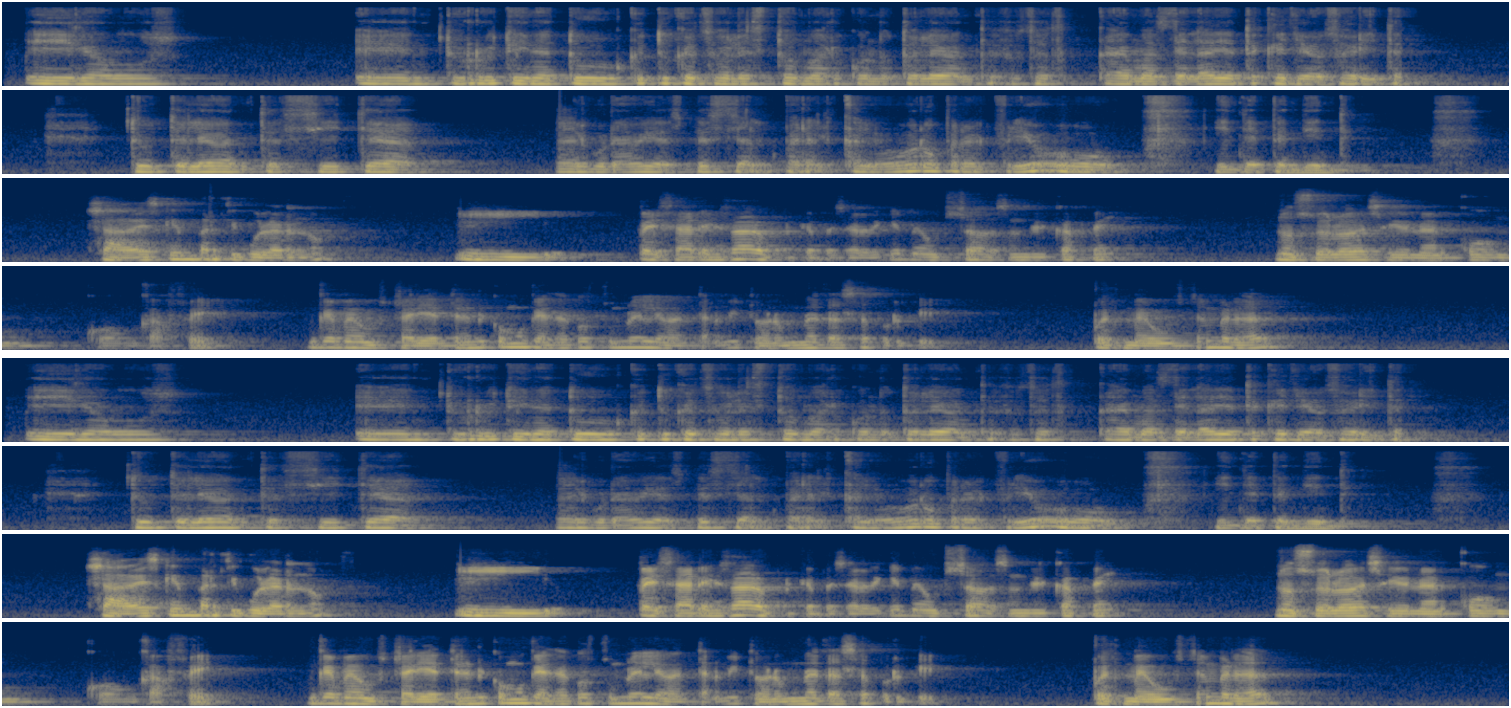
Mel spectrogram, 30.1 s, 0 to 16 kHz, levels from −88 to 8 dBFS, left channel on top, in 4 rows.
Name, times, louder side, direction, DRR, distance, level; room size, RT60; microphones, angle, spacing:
voice 1, 0.1-0.9 1.8-7.0 7.8-7.9 8.2-9.6 10.3-14.3 14.7-14.8, left 1 dB, 35° left, 11 dB, 0.6 m, -22 dB
voice 2, 15.5-16.7 17.3-17.9 18.3-20.7 21.4-23.7 24.1-27.3 28.1-29.0, right 4 dB, 60° right, 16 dB, 0.5 m, -21 dB
15.5 x 6.0 x 8.8 m, 0.99 s
head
